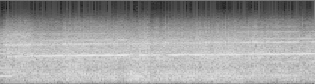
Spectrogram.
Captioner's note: comets zooming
